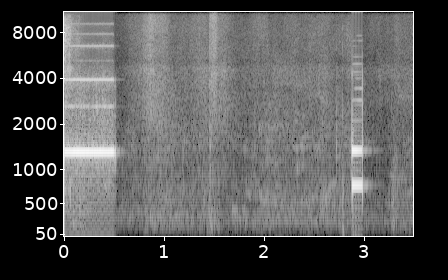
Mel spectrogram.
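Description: Prison phone system at a corrections facility: a loud half-second beep opens, faint keypad clicks follow, then a short two-tone keypad beep near the end, with no voices.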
